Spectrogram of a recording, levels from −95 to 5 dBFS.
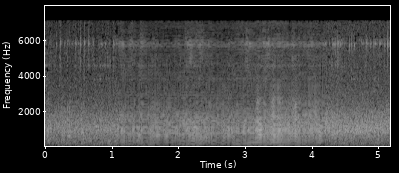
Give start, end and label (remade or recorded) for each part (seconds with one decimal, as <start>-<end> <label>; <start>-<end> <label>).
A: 0.0-1.1 recorded; 1.1-4.2 remade; 4.2-5.2 recorded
